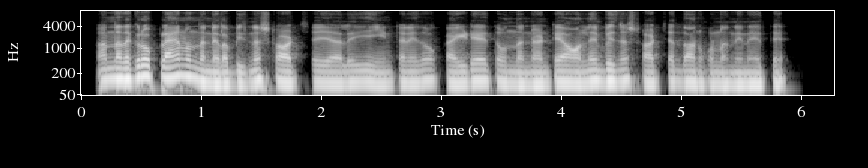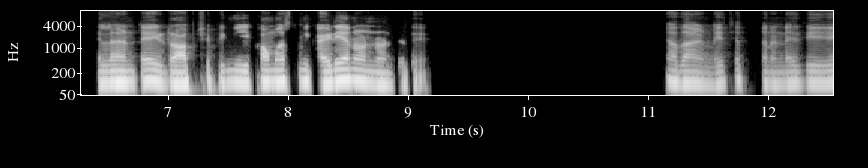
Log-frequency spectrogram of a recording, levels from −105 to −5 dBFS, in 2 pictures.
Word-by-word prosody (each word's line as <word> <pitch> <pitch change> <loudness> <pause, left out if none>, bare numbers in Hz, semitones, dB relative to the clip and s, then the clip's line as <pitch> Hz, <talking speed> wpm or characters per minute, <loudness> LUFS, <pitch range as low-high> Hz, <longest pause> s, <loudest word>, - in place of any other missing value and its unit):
ఆ - - -2
నా 140 - +6
దగ్గర 155 +4 +5
ఒక - - -7
ప్లాన్ 155 +3 +4
ఉందండి. 120 -7 +2
ఇలా 105 - +1
బిజినెస్ 115 +4 0
స్టార్ట్ 115 -2 +1
చెయ్యాలి 110 0 -2 0.2
ఏంటి 105 +2 -6
అనేది, 110 +2 -2
ఒక 125 - -23 0.2
ఐడియా 120 +3 0
అయితే 125 0 -6
ఉందండి. 105 -1 -2
అంటే, 105 +2 -3
ఆన్‌లైన్ 120 +3 +1
బిజినెస్ 120 0 0
స్టార్ట్ 110 -1 -3
చేద్దాం 115 0 -3
అనుకున్నాను 105 -1 -4
నేనైతే. 105 +1 -1 0.6
ఎలాగంటే 115 +1 +2
ఈ - - +1
డ్రాప్ 105 0 +4
షిప్పింగ్ 115 0 -3
ఈ - - +3
కామర్స్ 120 +1 +2
మీకు 120 - -4
ఐడియానే 130 +2 +5
ఉండుంటది. 105 -2 -4 2.0
కదా 115 -2 -2
అండి 100 0 -8
చెప్తానండి. 110 -4 -10
ఇది 110 +1 -7
115 Hz, 170 wpm, -22 LUFS, 105-120 Hz, 2.0 s, నా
